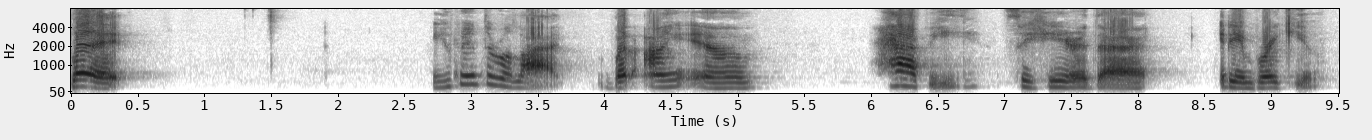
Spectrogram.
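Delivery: holding back tears. Responding to the story Angel has just shared with them, holding back tears. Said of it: "I'm trying not to get teary eyed".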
